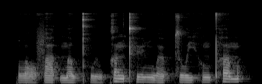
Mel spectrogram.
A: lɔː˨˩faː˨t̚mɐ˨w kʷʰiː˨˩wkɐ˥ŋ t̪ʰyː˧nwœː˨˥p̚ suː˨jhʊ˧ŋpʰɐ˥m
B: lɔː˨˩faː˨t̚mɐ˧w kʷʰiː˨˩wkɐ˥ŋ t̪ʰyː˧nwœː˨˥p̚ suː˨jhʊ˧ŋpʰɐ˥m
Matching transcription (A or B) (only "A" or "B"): A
